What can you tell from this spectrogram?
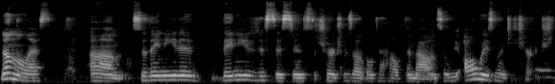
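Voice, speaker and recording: The speaker is a woman. Her intonation is lively. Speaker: vlogger sharing religious testimony. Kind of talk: testimony. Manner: fast.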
